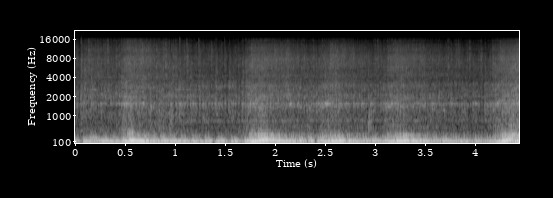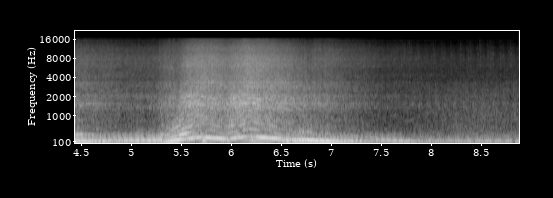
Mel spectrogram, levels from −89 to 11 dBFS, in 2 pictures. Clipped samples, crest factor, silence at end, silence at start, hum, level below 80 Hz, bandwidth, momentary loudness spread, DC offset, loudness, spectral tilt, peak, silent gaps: under 0.1%; 12 dB; 0 s; 0 s; none; -34 dBFS; 16 kHz; 14 LU; under 0.1%; -14 LUFS; -6 dB/octave; -2 dBFS; none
